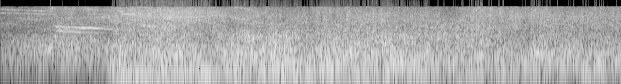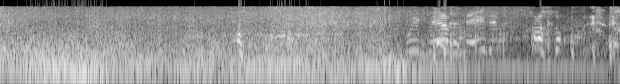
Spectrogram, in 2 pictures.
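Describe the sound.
A shot-down plane crashing toward the speakers roars in as a loud, broad rumble that holds steady for over ten seconds, then subsides as voices start talking.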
